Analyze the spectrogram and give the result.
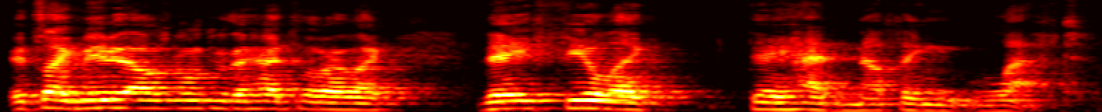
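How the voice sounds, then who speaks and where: A man talking casually and haltingly as he hosts a paranormal investigation vlog. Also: medium pitch, steady tone, a bit bright. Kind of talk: casual ghost-hunt vlog talk. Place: small cobblestone and brick basement room in an old jail. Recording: echoey room, distant from mic.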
